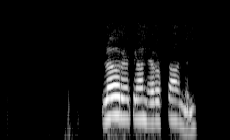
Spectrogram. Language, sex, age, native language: Icelandic, female, 60-69, Icelandic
